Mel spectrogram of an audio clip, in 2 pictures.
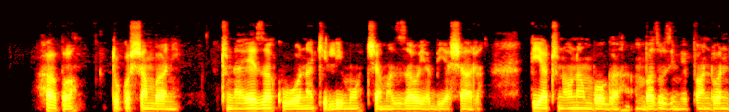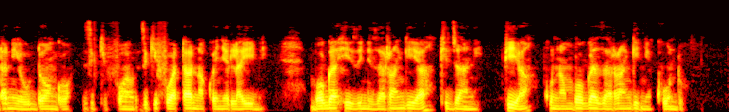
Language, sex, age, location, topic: Swahili, male, 18-24, Nairobi, agriculture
